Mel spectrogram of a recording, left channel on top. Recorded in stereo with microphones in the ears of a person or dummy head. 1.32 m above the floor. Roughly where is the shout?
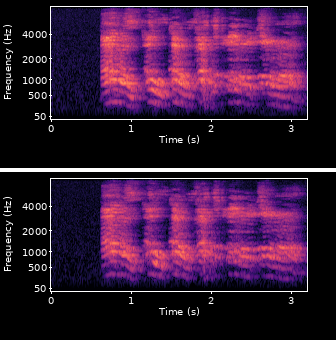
Left.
